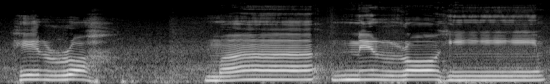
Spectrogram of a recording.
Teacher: ہا کو را کے ساتھ کنیکٹ کریں گے، را کو بھی موٹا پڑھیں گے۔ را کے بعد ہا کی آواز بھی نکالیں گے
